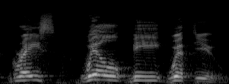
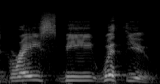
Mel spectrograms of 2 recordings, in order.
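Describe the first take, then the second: First: "will" pressed slow and louder, a firm promise; stress on will. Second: Said in the usual way. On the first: Shown as a demonstration. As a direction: lean hard on "will", slowly. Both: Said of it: "the emphasis was specifically".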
